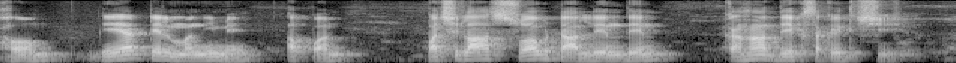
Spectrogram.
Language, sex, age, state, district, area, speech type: Maithili, male, 45-60, Bihar, Madhubani, rural, read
